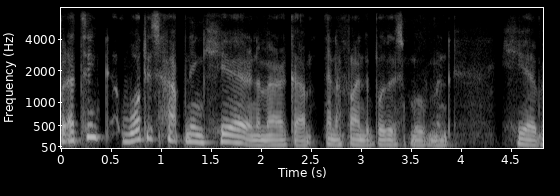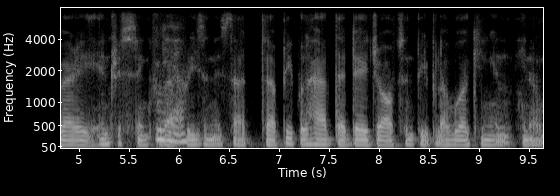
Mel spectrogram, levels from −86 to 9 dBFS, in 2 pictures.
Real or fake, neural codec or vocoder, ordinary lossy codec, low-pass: fake; codec, 44.1 kHz, 7.8 kbps, DAC; Opus, 16 kbps; 7.2 kHz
